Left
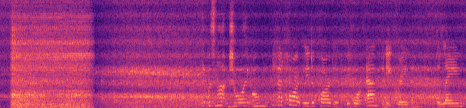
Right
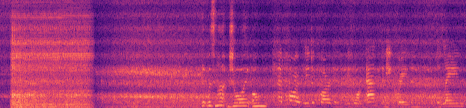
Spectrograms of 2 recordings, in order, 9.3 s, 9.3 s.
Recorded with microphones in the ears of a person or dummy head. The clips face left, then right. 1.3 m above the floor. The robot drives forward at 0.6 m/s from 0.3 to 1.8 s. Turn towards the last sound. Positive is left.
turn(degrees=35)  # may be behind; listen again after turning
